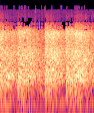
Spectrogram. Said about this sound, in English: Both lawmen and outlaws fought from whatever cover could be found. But when the guns of a Lone Ranger and Tonto began to bark, Bolden and his men soon realized that the odds were against them.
